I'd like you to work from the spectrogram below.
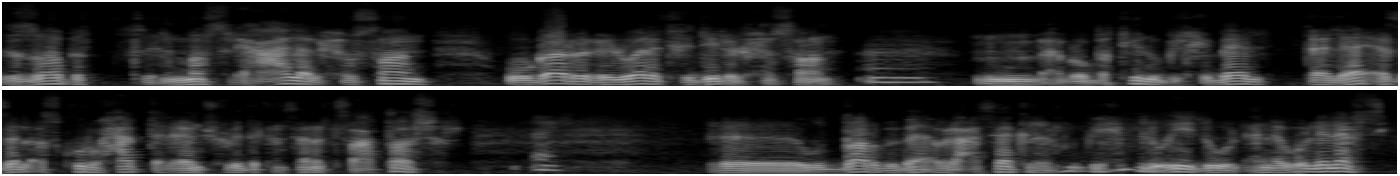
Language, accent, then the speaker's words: Arabic; Shubra, Cairo Governorate, Egypt; نشأت في شبرا.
